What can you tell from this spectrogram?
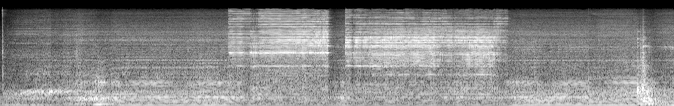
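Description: Bench grinder motor running steadily, with a cut piece of steel angle pressed against the wheel for about four seconds of loud grinding, broken by a short pause in the middle: deburring the cut edges. A knock near the end.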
